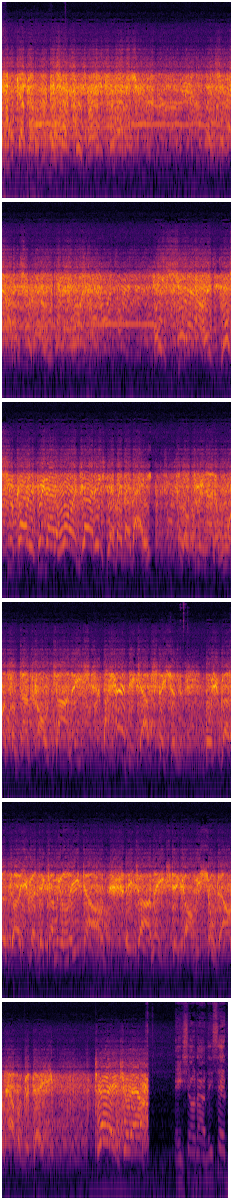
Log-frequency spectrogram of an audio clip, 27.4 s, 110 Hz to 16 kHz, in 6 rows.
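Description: Another station's transmission coming through the speaker of a Cobra 148 GTL CB radio: a voice with a thin, narrow radio sound that cannot be made out, with a steady whistle over it for the first several seconds. The transmission cuts off at the end.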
